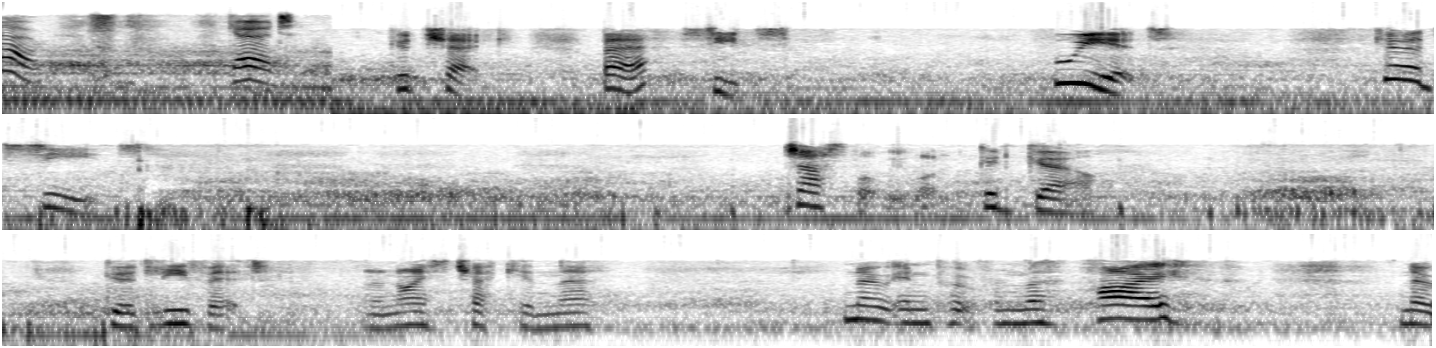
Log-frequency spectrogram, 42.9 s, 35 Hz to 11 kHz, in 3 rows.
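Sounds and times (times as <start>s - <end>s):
wind rumbling on microphone: 0.0s - 42.9s.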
